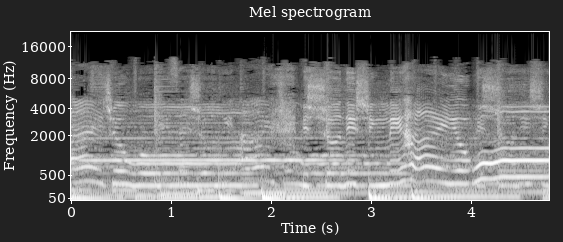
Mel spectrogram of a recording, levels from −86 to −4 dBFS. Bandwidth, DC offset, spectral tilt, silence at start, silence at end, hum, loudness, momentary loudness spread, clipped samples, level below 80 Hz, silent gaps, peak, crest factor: 13 kHz; under 0.1%; -4 dB/octave; 0 s; 0 s; none; -9 LUFS; 4 LU; 0.3%; -16 dBFS; none; 0 dBFS; 8 dB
